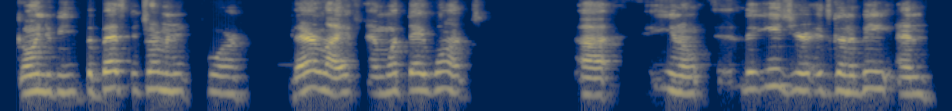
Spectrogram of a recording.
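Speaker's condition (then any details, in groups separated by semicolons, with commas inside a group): Quadriplegic cerebral palsy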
